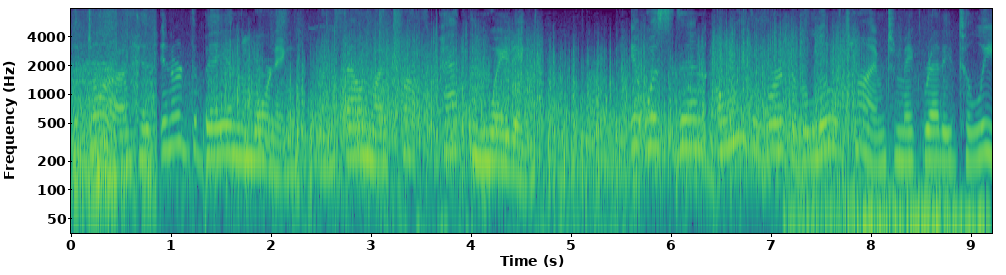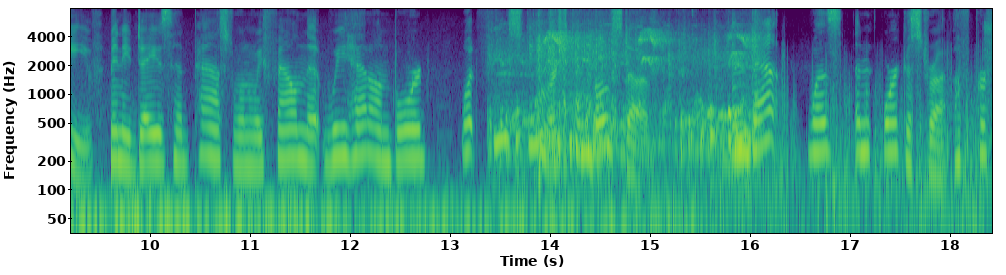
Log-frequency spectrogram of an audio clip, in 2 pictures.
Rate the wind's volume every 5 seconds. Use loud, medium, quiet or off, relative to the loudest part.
loud, loud, quiet, quiet.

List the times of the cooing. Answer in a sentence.
The cooing can be heard from 1.9 to 3.4 s, from 7.1 to 8.8 s and from 13.3 to 16.1 s.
